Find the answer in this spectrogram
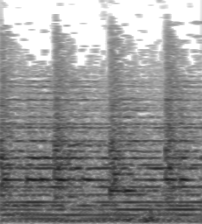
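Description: Background music: sustained tones over a steady beat of about two strikes a second.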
